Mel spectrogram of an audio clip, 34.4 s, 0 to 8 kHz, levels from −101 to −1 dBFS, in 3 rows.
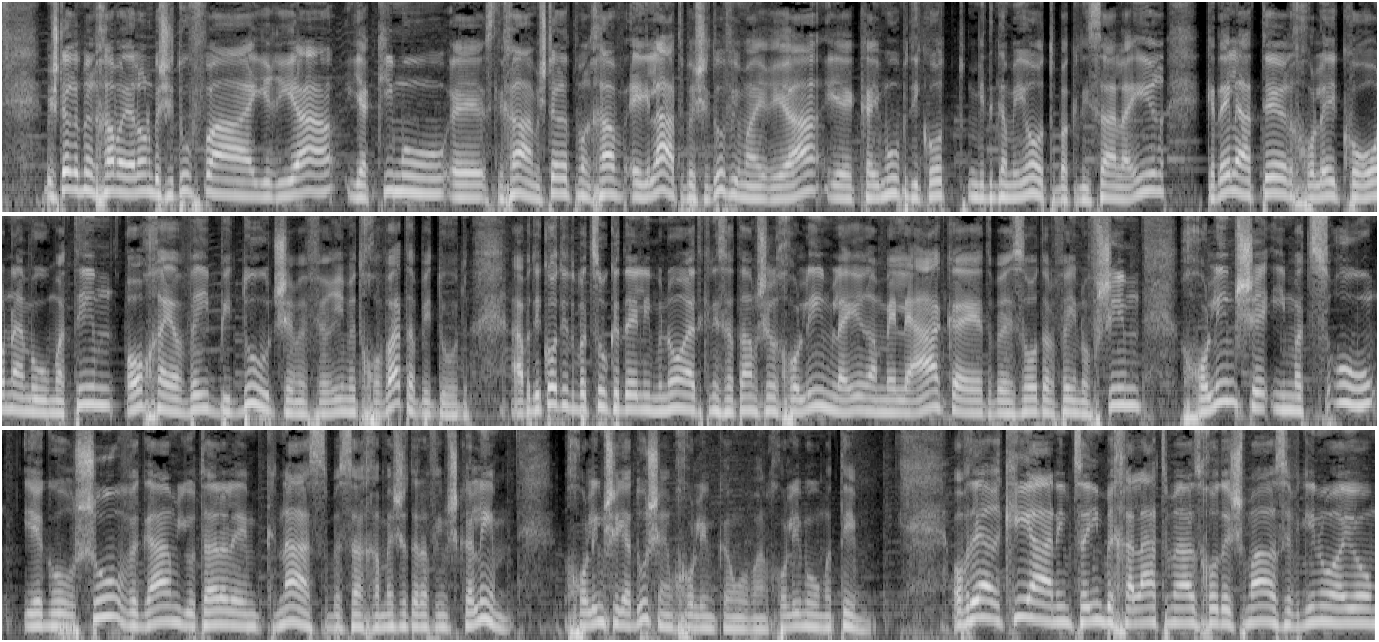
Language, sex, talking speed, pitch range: Hebrew, male, 125 wpm, 135-175 Hz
